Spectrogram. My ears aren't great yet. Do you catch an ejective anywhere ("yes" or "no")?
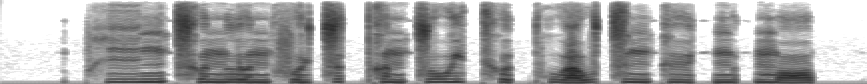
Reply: no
